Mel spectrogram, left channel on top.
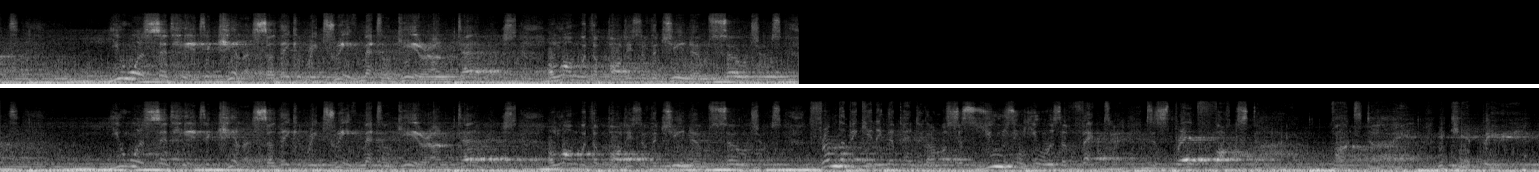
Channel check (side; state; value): left; drops out; at 8.0 s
